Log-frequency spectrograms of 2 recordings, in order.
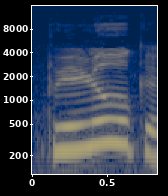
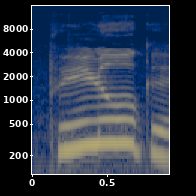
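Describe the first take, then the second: Both takes have the same delivery.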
